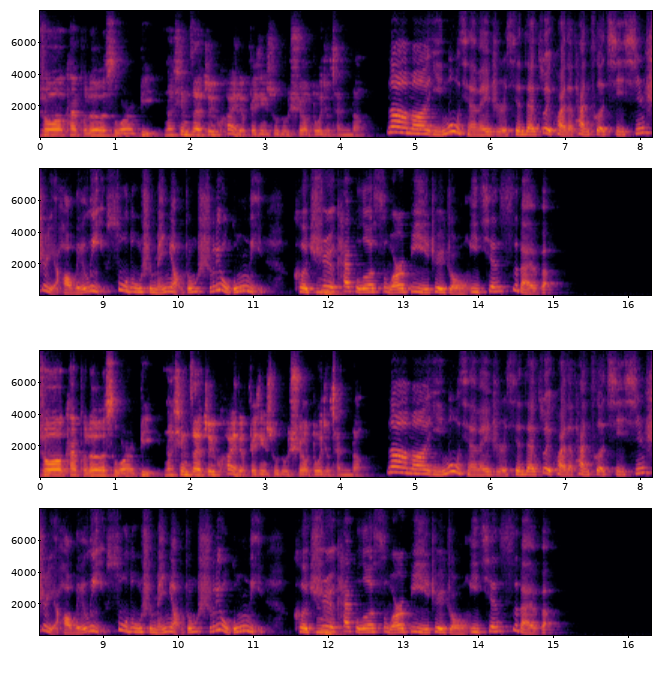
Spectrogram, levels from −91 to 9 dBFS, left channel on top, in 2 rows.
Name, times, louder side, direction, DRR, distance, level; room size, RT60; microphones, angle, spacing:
voice 1, 0.0-4.3 11.8-12.1, right 2 dB, 50° right, 1.2 m, -27 dB
voice 2, 4.6-11.1 11.6-15.1, left 1 dB, 5° left, 0.7 m, -28 dB
10.0 x 7.6 x 6.0 m
head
